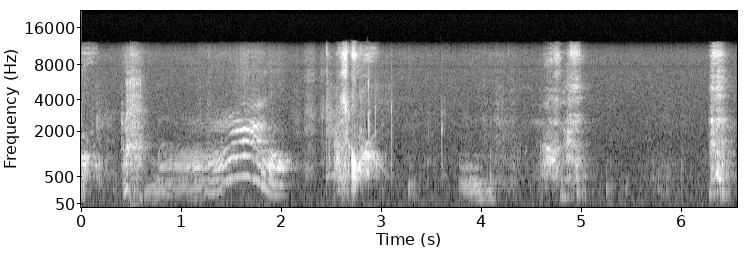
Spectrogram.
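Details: Pet dog named Sophie swinging from calm to sudden excitement as she is asked about a squirrel and a cat: drawn-out whining yelps with harmonic tones bending up then down, in several bursts, with a voice in between.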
